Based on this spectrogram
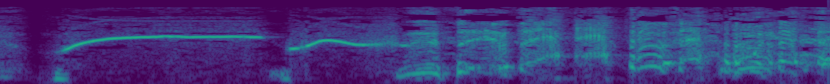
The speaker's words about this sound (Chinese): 刘备摇着头吹起了口哨。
